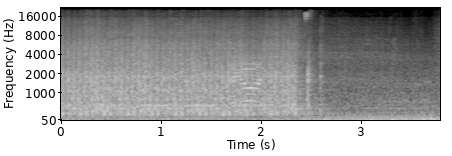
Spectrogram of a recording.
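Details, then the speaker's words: Humvee turbo model cranking with harsh rapid clattering from the starter area, then cutting off; the flex plate has sheared again. "you can't look and see the flex plate is sheared again no yes shut up I'm dead serious"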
